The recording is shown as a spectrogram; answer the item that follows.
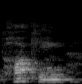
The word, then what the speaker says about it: talking: La L no la pronunciamos. She wasn't talking much.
